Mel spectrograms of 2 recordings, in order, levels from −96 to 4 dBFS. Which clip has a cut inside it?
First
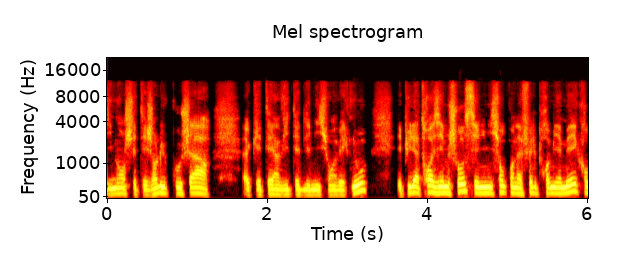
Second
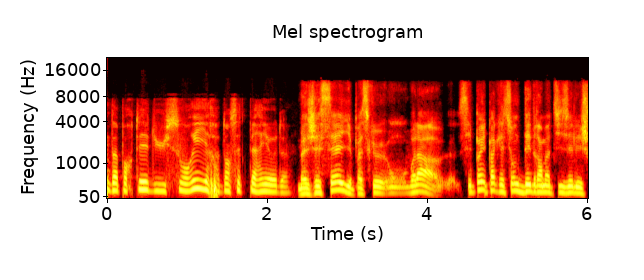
second; 1 cut; at 4.7 s

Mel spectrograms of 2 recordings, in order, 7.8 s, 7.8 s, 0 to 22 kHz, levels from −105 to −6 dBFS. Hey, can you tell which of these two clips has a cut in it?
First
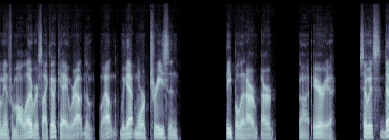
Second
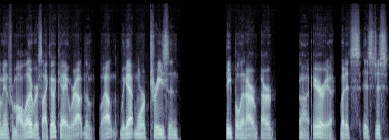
second; 1 cut; at 6.8 s

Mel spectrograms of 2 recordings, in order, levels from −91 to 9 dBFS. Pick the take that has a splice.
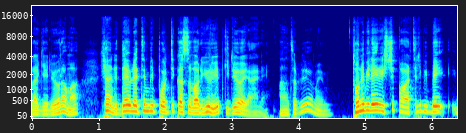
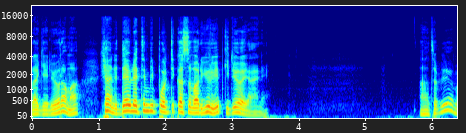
first; 1 cut; at 3.6 s

